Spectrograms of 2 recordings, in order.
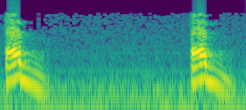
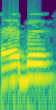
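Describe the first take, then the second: First: The final b is closed off with no release. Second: The final b is released with a slight bounce. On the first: The speaker calls it wrong. "بدلا من أن نقول أب" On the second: The speaker calls it right. "نقول أب أ ب ب، تبتعد الشفتان هكذا عن بعضهما فتخرج الباء الساكنة المقلقلة"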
